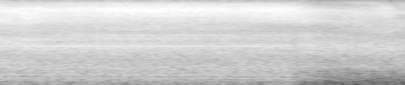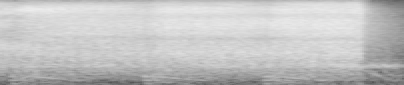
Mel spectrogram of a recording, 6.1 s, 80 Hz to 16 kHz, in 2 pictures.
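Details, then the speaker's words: WEN 2000 psi, 1.6 gpm electric pressure washer reaching about 1800 psi at 14.5 amps: steady high hiss sags, then cuts out abruptly under load; owner suspects the motor isn't designed for such a small tip. "so i'm getting just about 1800 psi but this motor apparently is not designed for this small of a tip that's why it's tripping up"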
